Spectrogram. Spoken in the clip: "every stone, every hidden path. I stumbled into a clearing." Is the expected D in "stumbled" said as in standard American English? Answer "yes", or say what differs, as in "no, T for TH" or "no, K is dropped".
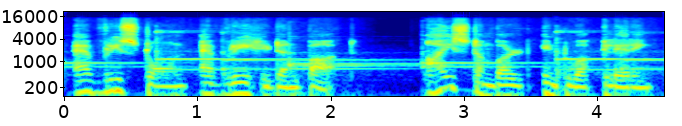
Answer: yes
